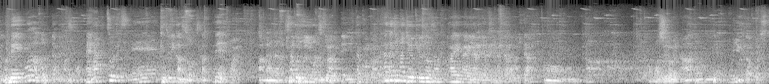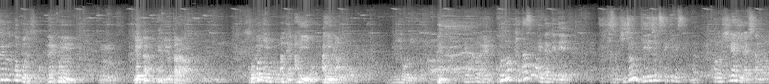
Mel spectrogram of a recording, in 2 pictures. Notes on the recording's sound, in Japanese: 今回も特別編として、2018年春に開催された、文具と紙と暮らし市での、ホジラジ公開収録の模様をお届けします。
